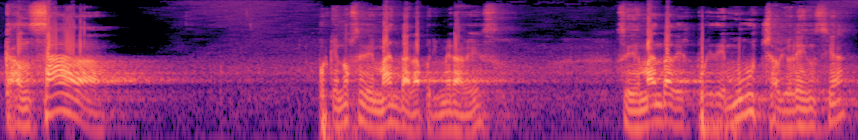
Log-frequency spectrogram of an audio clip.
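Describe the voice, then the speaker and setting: A man of middle pitch speaks as a judge addressing an audience. His phrasing is dramatic and repetitive, with slow, weighty pauses. A long hall reverb trails every phrase. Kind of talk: public speech telling a personal story. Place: large event hall.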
